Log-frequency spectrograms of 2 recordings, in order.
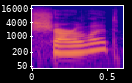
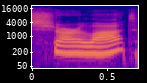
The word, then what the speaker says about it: Charlotte: Remember our conversation where I was talking about going to Vermont and visiting the town of Charlotte and mm-hmm. being surprised that it looked like Charlotte, but mm-hmm. it's pronounced Charlotte? – Mm-hmm.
